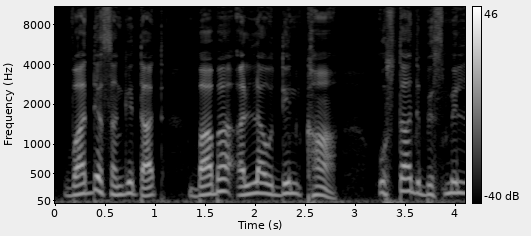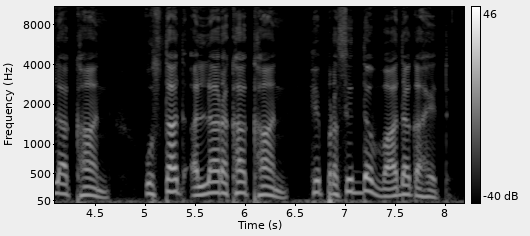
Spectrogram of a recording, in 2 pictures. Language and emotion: Marathi, neutral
